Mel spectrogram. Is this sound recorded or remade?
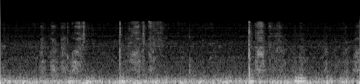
remade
